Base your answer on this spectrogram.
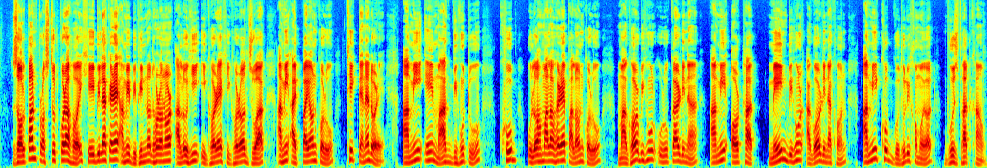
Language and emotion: Assamese, neutral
